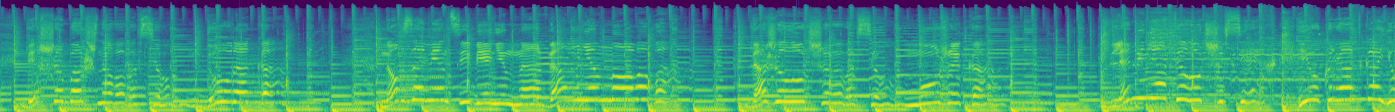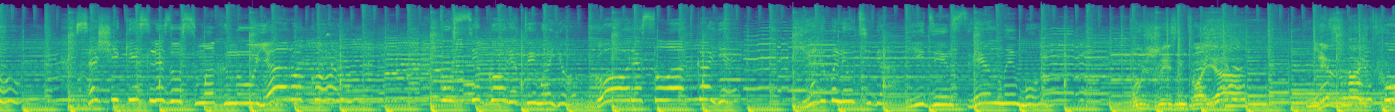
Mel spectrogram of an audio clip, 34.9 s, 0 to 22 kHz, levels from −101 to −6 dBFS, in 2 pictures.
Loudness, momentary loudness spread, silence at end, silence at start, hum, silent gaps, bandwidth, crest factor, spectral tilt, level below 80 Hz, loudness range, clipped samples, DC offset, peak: -13 LUFS; 6 LU; 0 s; 0 s; none; none; 19 kHz; 12 dB; -5 dB/octave; -22 dBFS; 2 LU; under 0.1%; under 0.1%; 0 dBFS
